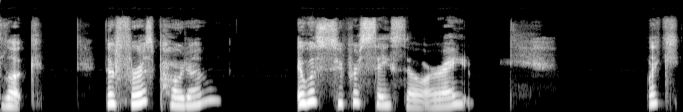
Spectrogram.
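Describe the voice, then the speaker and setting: Tired, high-voiced woman streamer, slow talk. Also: darkish tone, dry recording. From Hong Kong. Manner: playful and teasing, slipping into whispers. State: tired, voice worn from a ten-hour stream. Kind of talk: casual live-stream chat while drawing.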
